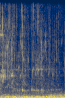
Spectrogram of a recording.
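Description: Faint, soft trickling and dripping as water collects in a pot in the folk horror adventure game The Excavation of Hob's Barrow, a short, quiet, steady liquid burble.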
